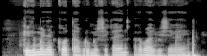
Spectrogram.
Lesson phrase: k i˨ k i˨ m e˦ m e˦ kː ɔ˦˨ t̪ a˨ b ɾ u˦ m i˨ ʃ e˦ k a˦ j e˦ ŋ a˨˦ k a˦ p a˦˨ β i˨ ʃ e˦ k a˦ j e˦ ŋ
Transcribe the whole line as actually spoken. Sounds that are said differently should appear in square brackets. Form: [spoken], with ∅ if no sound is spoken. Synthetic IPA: k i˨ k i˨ m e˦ [ɲ] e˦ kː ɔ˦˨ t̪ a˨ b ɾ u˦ m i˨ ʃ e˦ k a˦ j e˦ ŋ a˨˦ k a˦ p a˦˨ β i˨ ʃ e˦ k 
